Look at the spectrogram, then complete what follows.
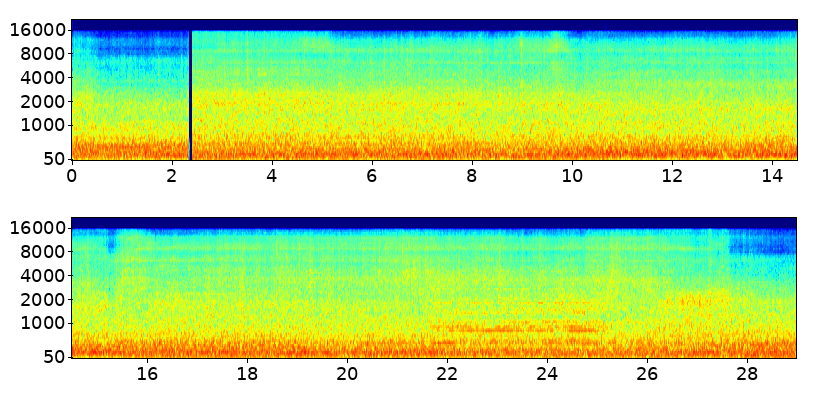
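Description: Cab noise of an Indian Railways diesel locomotive running at speed: a loud, steady din of the engine and the wheels on the track. The sound cuts out for a moment about two seconds in. A thin, steady high tone sounds for about three seconds near the end.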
